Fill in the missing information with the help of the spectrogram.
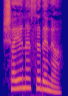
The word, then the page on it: ಶಯನಸದನ: Kannada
